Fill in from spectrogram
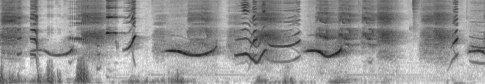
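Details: Pet parrot talking, saying "mian mitthu": a run of squeaky, voice-like syllables with swooping whistled tones, short pauses between phrases, and low thumps in the background.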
